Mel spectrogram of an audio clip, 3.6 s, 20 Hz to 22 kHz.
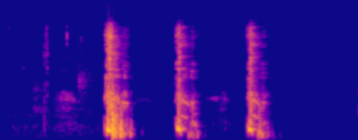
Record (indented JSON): {
  "three_cough_length": "3.6 s",
  "three_cough_amplitude": 32768,
  "three_cough_signal_mean_std_ratio": 0.23,
  "survey_phase": "beta (2021-08-13 to 2022-03-07)",
  "age": "65+",
  "gender": "Male",
  "wearing_mask": "No",
  "symptom_none": true,
  "smoker_status": "Never smoked",
  "respiratory_condition_asthma": false,
  "respiratory_condition_other": false,
  "recruitment_source": "REACT",
  "submission_delay": "1 day",
  "covid_test_result": "Negative",
  "covid_test_method": "RT-qPCR",
  "influenza_a_test_result": "Negative",
  "influenza_b_test_result": "Negative"
}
